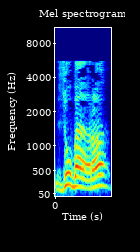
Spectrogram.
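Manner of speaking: زبرا said "zubara"; a after the ب in زبرا; fatha on the ب. Shown as a demonstration. Teacher recites the verse in this reading, fatha on the ب in زبرا. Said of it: "بفتح الباء".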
